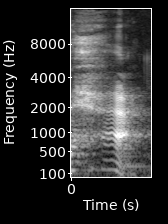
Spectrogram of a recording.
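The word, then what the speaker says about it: ح: And when there is no dot, without dot, it's called ha. Ha, ha, ha. You will have to pronunciate it from your throat.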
